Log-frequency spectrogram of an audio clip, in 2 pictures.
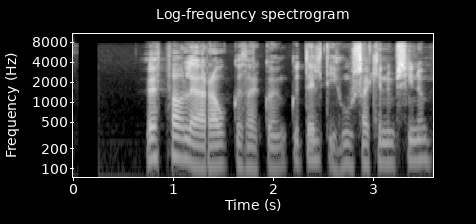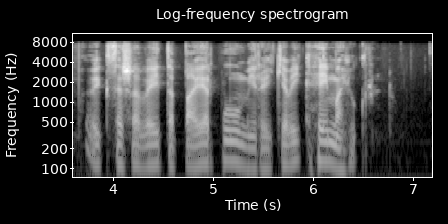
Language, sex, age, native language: Icelandic, male, 40-49, Icelandic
